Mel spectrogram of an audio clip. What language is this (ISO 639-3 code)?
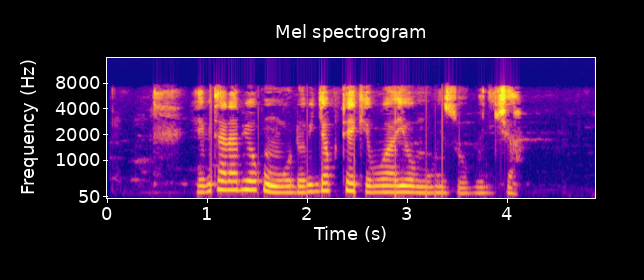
lug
